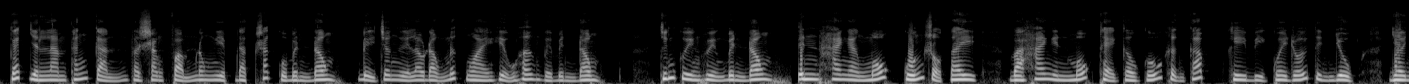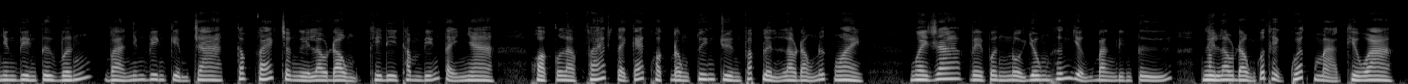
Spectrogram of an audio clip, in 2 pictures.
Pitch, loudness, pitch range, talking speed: 205 Hz, -22 LUFS, 195-230 Hz, 225 wpm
